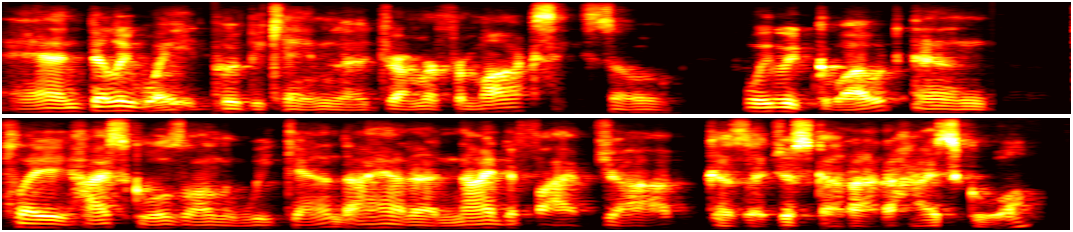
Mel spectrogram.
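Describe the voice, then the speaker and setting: Dull-sounding, very deep older Canadian man. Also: moderate pace, pushed and bright. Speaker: singer, interview guest. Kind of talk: casual reminiscing.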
